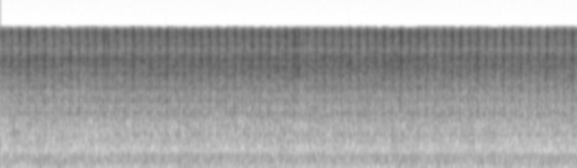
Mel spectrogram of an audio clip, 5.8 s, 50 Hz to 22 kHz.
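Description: Craftsman 5/24 snow blower's single-cylinder small engine running steadily.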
